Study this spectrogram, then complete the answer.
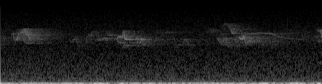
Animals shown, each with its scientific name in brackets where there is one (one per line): Red-eyed Vireo (Vireo olivaceus)
Eastern Wood-Pewee (Contopus virens)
